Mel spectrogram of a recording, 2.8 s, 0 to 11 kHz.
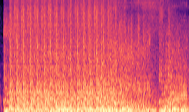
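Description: Rapid automatic AK-47 fire in a Counter-Strike match, a loud sustained burst of closely spaced shots with a brief break near the end, no talking.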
